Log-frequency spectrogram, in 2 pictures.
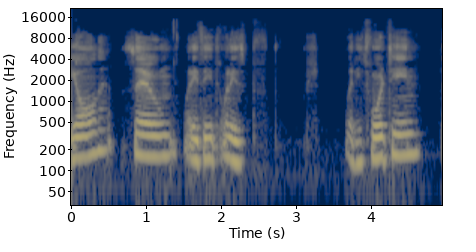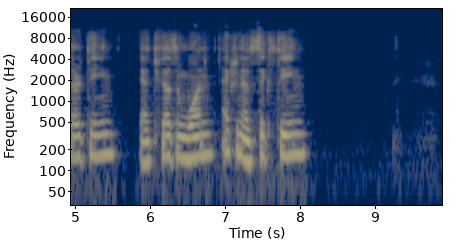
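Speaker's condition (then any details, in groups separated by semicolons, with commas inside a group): Cerebral palsy; speaks fast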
